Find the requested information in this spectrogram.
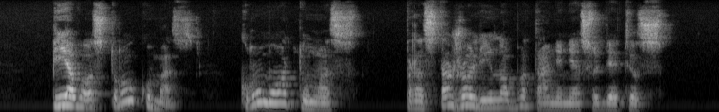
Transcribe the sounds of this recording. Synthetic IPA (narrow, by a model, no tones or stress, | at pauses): pʲiɛʋoːst̪ɾuːkʊmɐs | kɾʊmuɔt̪ʊmɐs | pɾɐst̪ɐʒoːlʲiːnoːbot̪ɑːnʲɪnʲeːsʊd̪ʲeːt̪ʲɪs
